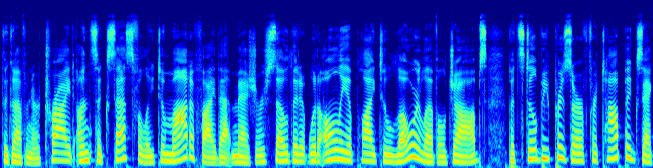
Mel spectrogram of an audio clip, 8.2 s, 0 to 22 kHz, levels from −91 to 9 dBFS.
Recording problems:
none

